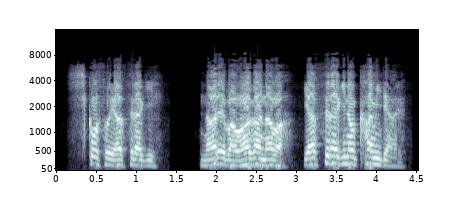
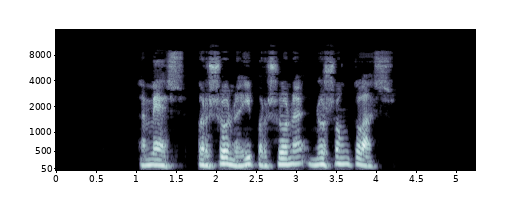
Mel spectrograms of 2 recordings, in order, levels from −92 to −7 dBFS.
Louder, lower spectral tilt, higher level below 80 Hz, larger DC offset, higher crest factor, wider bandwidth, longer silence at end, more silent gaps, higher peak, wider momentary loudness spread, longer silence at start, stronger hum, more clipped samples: first, -13 LUFS vs -22 LUFS; about the same, -5.5 dB/octave vs -5.5 dB/octave; first, -50 dBFS vs -60 dBFS; neither; second, 14 dB vs 20 dB; second, 7.8 kHz vs 9.2 kHz; second, 0.2 s vs 1.1 s; first, 1.42-1.72 s vs 1.68-1.72 s; first, 0 dBFS vs -6 dBFS; second, 9 LU vs 14 LU; second, 0.25 s vs 1.05 s; neither; neither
